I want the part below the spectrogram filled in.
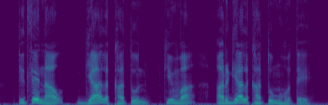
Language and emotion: Marathi, neutral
